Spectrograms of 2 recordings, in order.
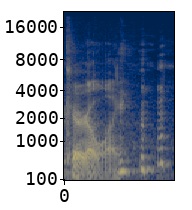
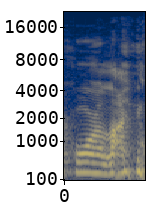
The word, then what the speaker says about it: Coraline: Twilight there's Coraline too she said Caroline car car is it Caroline or Coraline Coraline Coraline there's this Caroline there's like these three ladies um but they pronounce her name like that they say oh Caroline carine Caroline Caroline her name's Coraline I'll have to watch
